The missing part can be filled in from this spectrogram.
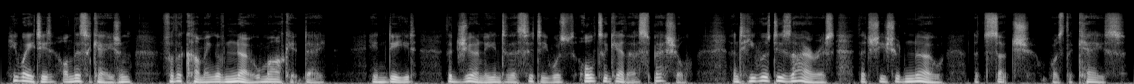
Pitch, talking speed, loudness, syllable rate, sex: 115 Hz, 180 wpm, -19 LUFS, 5.3 syllables/s, male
